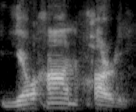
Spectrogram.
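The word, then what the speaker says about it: Johann Hari: watch a YouTube video by a guy named Johan Hari so it's Jo spelled like Johan j o h a an N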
